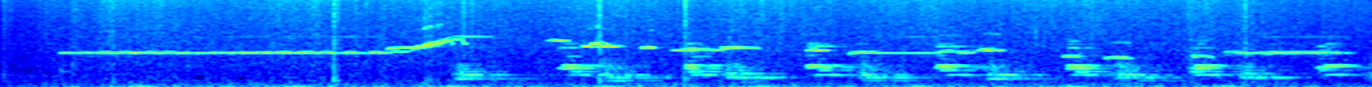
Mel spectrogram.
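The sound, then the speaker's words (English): A whistler holds a long steady note, glides sharply upward, then breaks into quick chirping, warbling bird-like trills over a soft accompaniment and steady surface hiss. “Years ago, artistic whistlers and bird imitation recordings were a well-known, popular form of entertainment on stage and on record.”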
